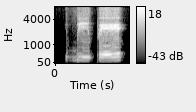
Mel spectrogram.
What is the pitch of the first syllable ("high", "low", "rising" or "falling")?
low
